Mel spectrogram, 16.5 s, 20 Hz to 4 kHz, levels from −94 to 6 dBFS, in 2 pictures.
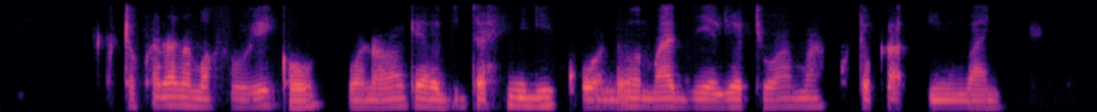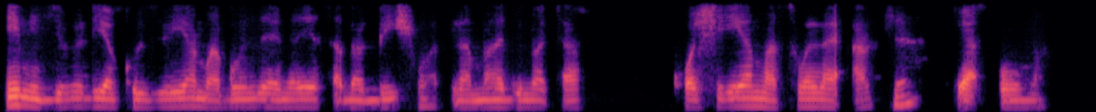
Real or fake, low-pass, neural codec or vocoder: fake; 3.6 kHz; codec, 16 kHz, 1 kbps, X-Codec, HuBERT features, trained on general audio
